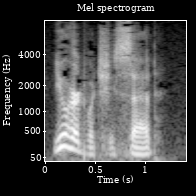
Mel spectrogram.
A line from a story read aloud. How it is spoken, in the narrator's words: cried Mrs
